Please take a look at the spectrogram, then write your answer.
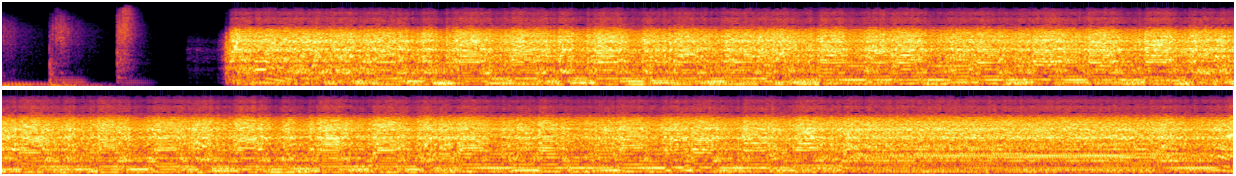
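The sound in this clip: A heavy metal riff on a distorted electric guitar bursts in after a brief quiet opening, then holds a loud, dense, steady wall of sound to the end.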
